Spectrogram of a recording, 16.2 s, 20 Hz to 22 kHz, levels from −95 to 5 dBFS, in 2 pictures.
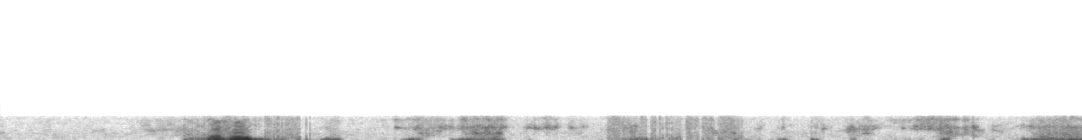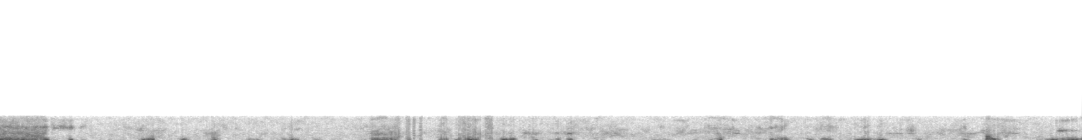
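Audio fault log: Throughout: AMR narrowband mobile codec. Nothing above 3.8 kHz, and heavy buzzy, synthetic coloration consistent with a low-bitrate AMR-NB mode, around 5 kbps.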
